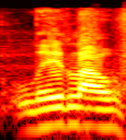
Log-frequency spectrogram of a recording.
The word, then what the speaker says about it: Laus: There's a very powerful story of an apparition in Leylau, France. That's spelled Laus.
